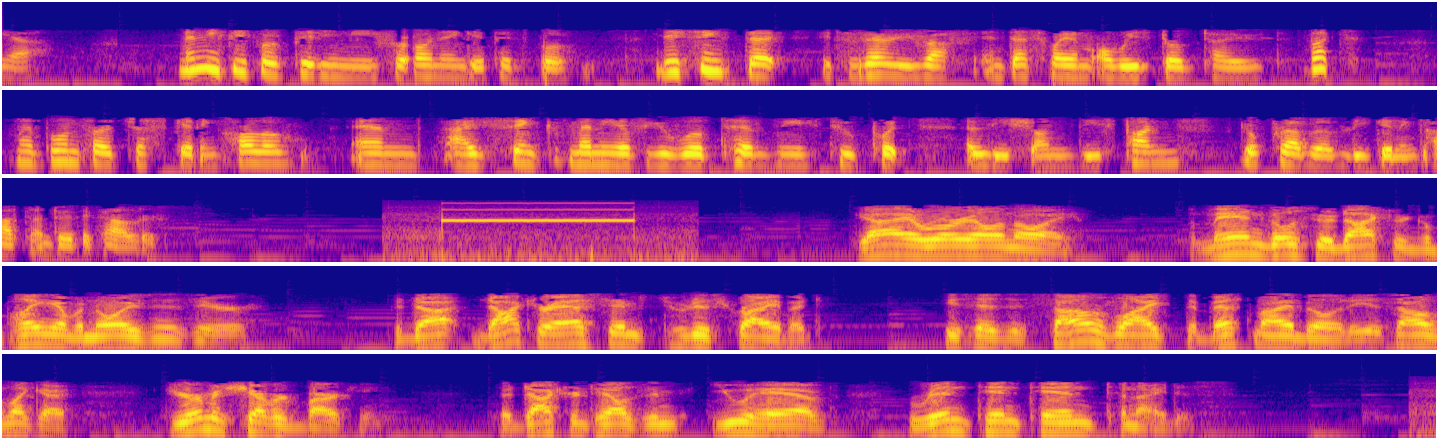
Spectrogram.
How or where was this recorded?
phone line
